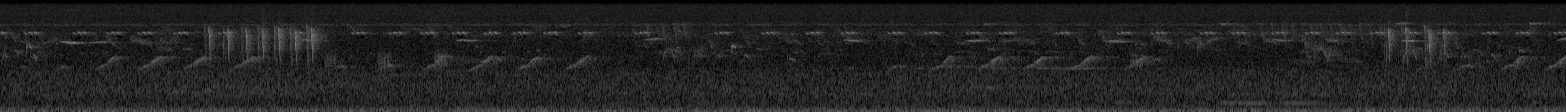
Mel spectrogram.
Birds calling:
Gray-backed Camaroptera (Camaroptera brevicaudata)

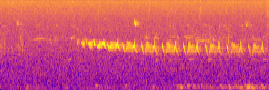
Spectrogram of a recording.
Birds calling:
Brown-crowned Tchagra (Tchagra australis)

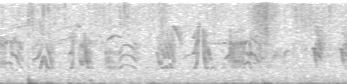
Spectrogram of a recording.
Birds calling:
White-browed Sparrow-Weaver (Plocepasser mahali)

